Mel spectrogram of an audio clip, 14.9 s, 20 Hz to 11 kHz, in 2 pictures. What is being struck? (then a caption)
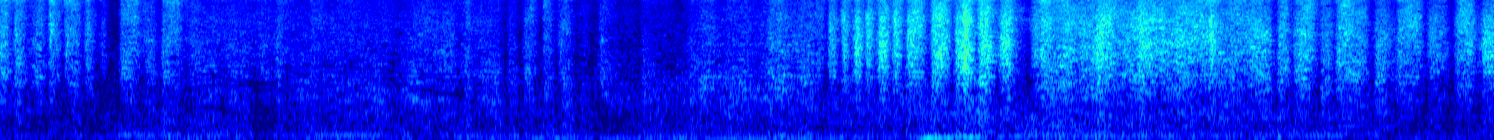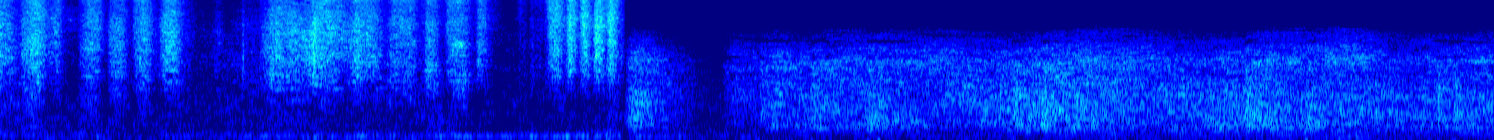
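Woven fabric rug scrubbed with a bristle brush. A small oval maroon woven rug with fringe, lying flat, soaked and covered in soap foam, is scrubbed back and forth with a handheld plastic bristle brush while the other hand holds it down. Bright, wet, rasping brush strokes repeat quickly and unevenly over a low steady hum. Just before 11 seconds the sound turns duller and softer, becoming a continuous hissing scrub.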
